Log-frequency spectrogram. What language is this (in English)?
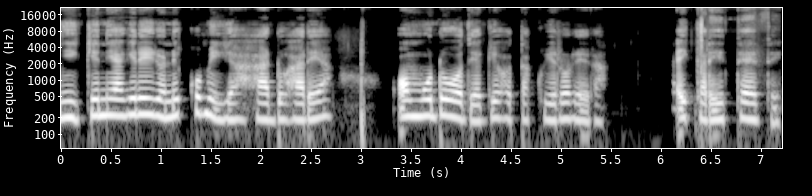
Kikuyu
